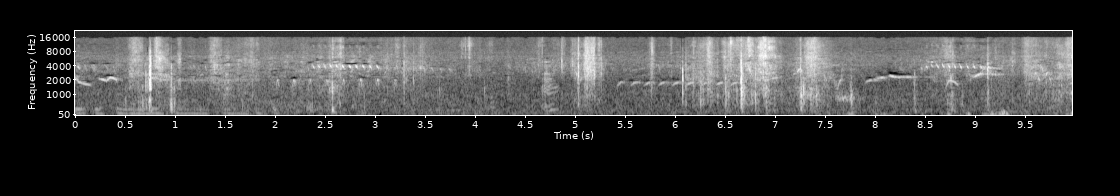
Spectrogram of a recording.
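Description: Faint birdsong: short trilled phrases of rapid repeated notes, heard three times, with a few soft clicks.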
